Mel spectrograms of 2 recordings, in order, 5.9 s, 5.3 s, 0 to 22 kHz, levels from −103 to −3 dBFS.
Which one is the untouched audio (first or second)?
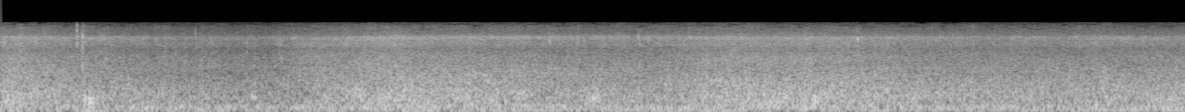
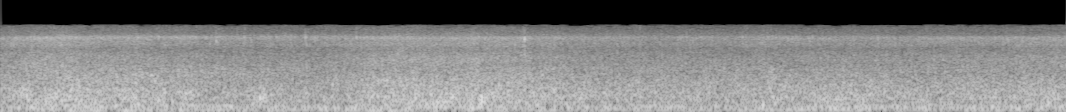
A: second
